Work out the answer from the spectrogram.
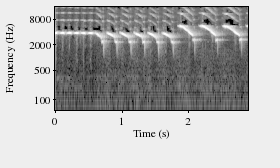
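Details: A 2020-bred Huppe Spanish Timbrado canary from a flock sings a training song: a steady high whistle gives way to crisp, evenly repeated downslurred notes, about five per second, stepping slightly higher near the end.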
